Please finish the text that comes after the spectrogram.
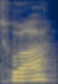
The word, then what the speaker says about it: Tours: And there's a part where I'm talking about, I think it's pronounced Tours in France. It's spelled Taur-ers, Tours, but that means tower in French.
